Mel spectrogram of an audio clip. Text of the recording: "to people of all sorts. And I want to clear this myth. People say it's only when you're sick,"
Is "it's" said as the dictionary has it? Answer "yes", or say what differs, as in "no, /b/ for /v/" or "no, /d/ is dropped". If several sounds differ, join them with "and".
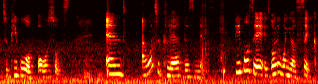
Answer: yes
